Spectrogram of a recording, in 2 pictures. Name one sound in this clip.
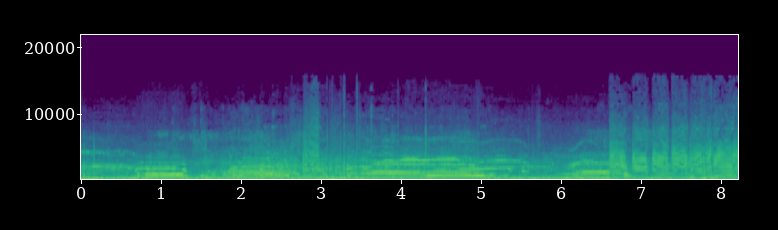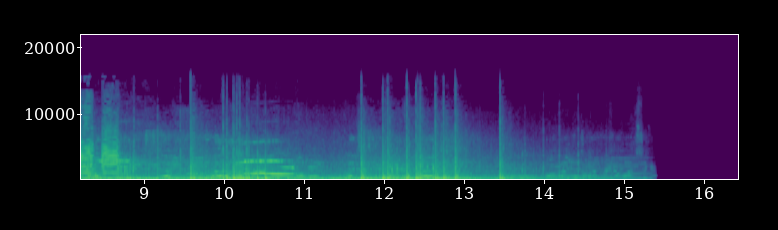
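A crowd cheers and whoops loudly outdoors.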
